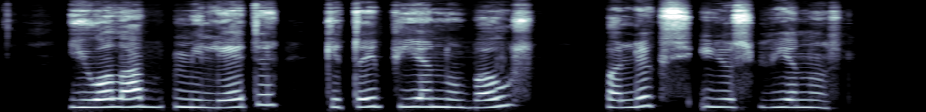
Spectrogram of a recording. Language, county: Lithuanian, Kaunas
